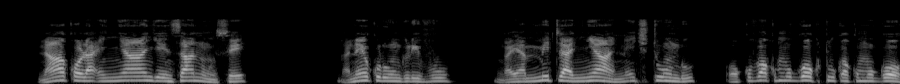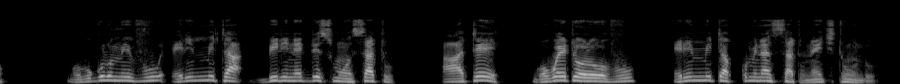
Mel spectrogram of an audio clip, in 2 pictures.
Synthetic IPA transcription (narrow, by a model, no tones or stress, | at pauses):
naːko̞lae̞ɲːaːɲɟe̞ːnsaːnuːse̞ | ŋɡa̰ne̞ːkuluːŋɡilivu | ŋɡajamːitaɲːane̞ci̥tuːndu | okuvakumuɡo̞ːku̥tuːkakumuɡo̞ | ŋɡo̞ːβuɡulumivue̞ɾimːitaβiɾine̞dːesumo̞satu | ate̞ | ŋɡo̞ːβwe̞ːto̞ːlo̞vu | e̞ɾimmitakːuminasatune̞ːci̥tuːndṵ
